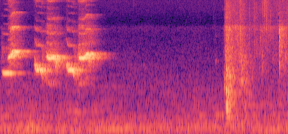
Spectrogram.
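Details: A green leafbird, sprayed with water and singing all the more for it, gives about a second of quick, varied, high warbling phrases, then falls silent before a brief hiss of spraying water.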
